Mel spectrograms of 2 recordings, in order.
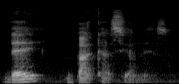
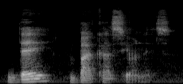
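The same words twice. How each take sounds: No difference in how they are said.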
